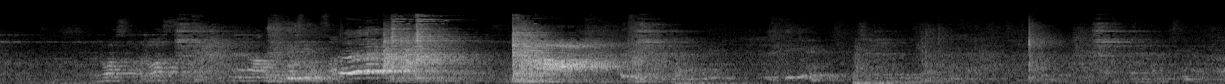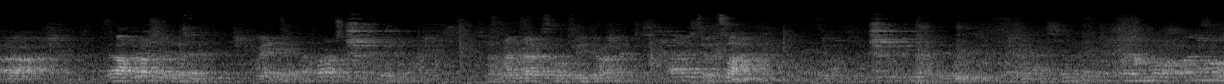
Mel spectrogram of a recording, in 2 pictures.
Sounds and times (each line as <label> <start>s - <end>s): guys working out 1.4s - 9.6s
weights clang 6.2s - 7.0s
